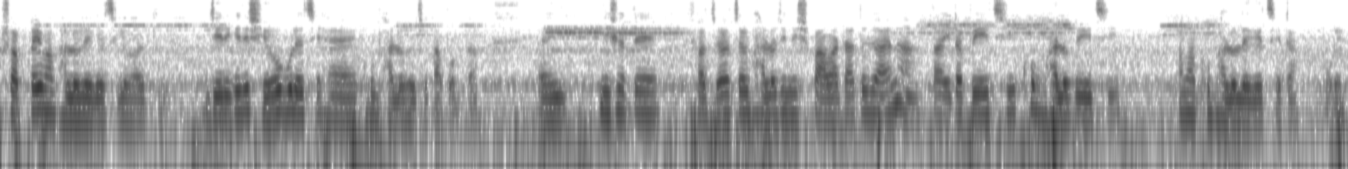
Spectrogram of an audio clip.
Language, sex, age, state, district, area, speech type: Bengali, female, 30-45, West Bengal, Kolkata, urban, spontaneous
